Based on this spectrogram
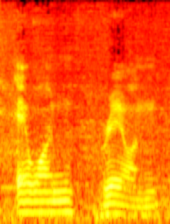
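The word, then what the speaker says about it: Iwan Rheon: And I had to check how to pronounce his name. It's Ewan Reon, who was Ramsay Bolton in Game of Thrones.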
